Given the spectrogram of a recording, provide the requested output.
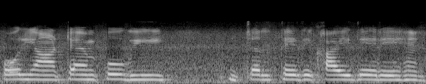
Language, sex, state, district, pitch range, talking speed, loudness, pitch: Hindi, female, Haryana, Jhajjar, 215-225 Hz, 125 wpm, -15 LUFS, 220 Hz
